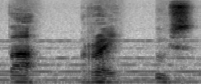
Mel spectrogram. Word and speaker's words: Fareus: to the nature of it's just one syllable, Far, rather than Fa, Re, Us, the three syllables, Fareus.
